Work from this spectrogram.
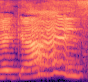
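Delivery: shrill, loud, very high shouting yell. Calling out to the other players in the game: shouting. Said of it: "Don't shout".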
